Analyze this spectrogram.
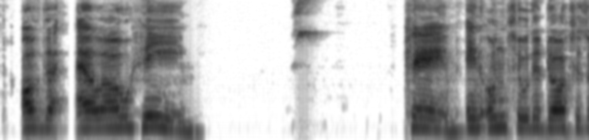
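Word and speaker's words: אֱלֹהִים: creative he them so the pronunciation is Elohim it is number h430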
